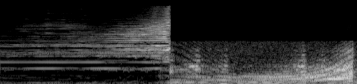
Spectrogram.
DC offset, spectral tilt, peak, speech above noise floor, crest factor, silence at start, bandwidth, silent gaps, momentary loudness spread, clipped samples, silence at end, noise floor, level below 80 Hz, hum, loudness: under 0.1%; -3.5 dB/octave; -4 dBFS; 21 dB; 18 dB; 0 s; 16 kHz; none; 21 LU; under 0.1%; 0 s; -41 dBFS; -46 dBFS; none; -21 LUFS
